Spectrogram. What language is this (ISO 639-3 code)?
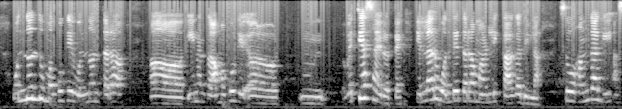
kan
